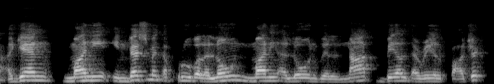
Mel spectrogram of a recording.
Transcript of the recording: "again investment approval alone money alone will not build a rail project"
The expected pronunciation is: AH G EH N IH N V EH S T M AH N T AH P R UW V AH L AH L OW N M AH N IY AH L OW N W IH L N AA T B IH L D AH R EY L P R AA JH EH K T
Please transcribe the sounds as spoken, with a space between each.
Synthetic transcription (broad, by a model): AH G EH N IH N V EH S T M AH N T AH P R UW V AH L AH L OW N M AH N IY AH L OW N W IH L N AA T B IH L D AH R EY L P R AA JH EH K T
